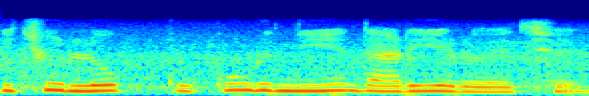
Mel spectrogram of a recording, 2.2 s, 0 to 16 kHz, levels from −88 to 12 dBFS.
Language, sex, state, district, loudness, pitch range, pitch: Bengali, female, West Bengal, North 24 Parganas, -13 LUFS, 200-220 Hz, 210 Hz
